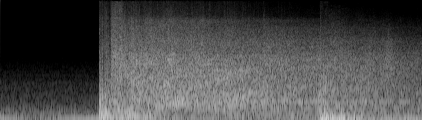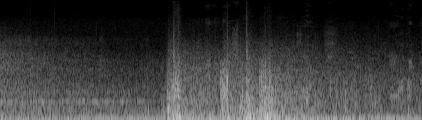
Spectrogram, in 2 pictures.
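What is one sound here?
A tank engine rumbles steadily nearby.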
